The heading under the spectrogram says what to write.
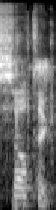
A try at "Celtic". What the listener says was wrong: Celtic? It's not pronounced like an S.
